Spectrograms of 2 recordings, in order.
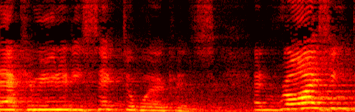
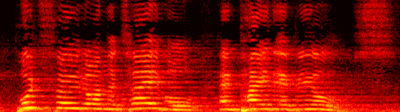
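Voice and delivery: ordinary talk

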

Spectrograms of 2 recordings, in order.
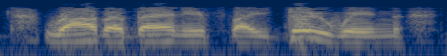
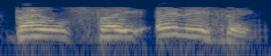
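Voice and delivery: a light mock Trump, pitched up; Donald Trump impression; 7 semitones higher than usual. Satirist quoting Donald on his opponents, light mock scoff. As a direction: dismiss the critics with a scoff. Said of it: "this is Donald speaking".

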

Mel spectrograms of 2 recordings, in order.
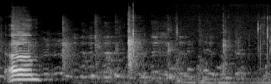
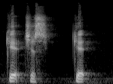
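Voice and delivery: normal talking voice

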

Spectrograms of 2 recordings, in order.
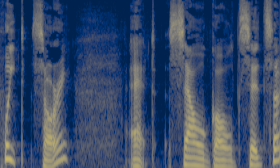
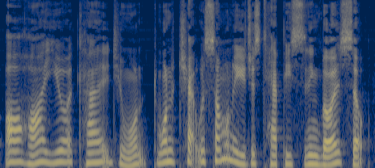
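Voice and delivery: higher, quicker, friendly asking voice; friendly check-in; 8 semitones higher, faster than usual. Retold or imitated. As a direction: brightly check on someone sitting alone. Voicing friendly people at swim night.

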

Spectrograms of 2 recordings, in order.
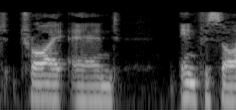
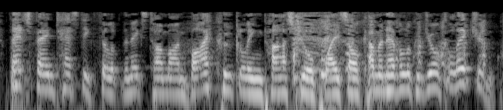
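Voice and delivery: higher, louder gushing quote; retold enthusiasm; 5 semitones higher, 6 dB louder than usual. Audience member calling to the speaker, enthusiastic. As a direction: call it out brightly from the audience.

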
